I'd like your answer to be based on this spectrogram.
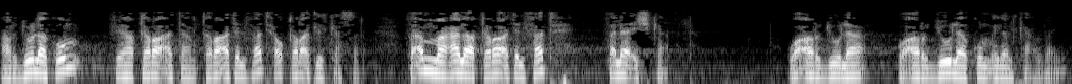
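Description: Male teacher, slightly high and husky, repetitive question-and-answer lecture style, lo-fi hall recording. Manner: explains by asking questions and answering them himself; repeats phrases, slows down to recite verses. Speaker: teacher of Quranic exegesis. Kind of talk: religious lesson. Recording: lo-fi recording with long hall reverb.

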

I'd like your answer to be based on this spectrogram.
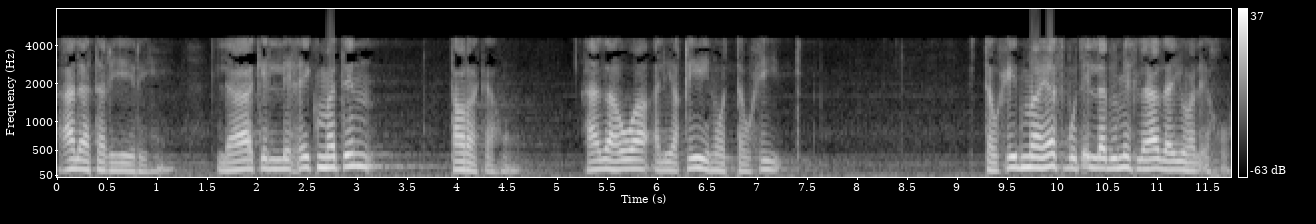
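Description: A man's voice: a little high, moderate pace, gravelly, pauses often. A man giving a scripture commentary lesson. He reads a text aloud, explains it, and quizzes his listeners with rhetorical questions. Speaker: religious teacher. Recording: tinny echoey hall recording.

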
